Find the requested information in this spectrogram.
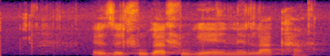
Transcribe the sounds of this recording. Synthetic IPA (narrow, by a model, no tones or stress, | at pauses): ɛ̰zeɬuk̬aɬuk̬ɛnɛla̰ːkʰa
